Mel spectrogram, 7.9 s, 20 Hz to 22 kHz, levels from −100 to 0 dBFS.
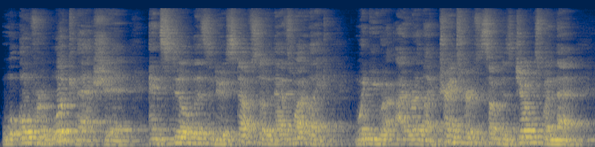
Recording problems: off-mic speech; far
room echo; noticeable; dies away in 0.9 s

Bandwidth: 17 kHz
